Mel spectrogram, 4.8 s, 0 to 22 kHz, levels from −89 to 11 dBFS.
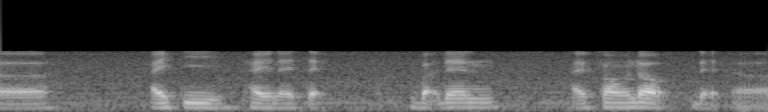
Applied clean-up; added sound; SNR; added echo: none; none; none; none.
